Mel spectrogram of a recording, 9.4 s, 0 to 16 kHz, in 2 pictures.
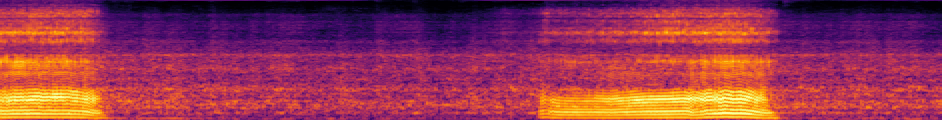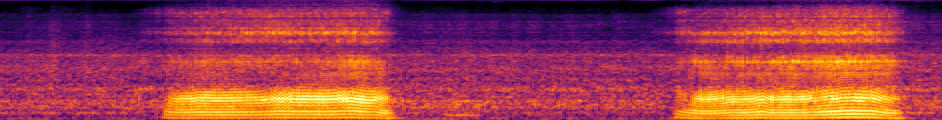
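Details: Adult snoring: loud, harsh, buzzy snores recurring about every 2.5 seconds (roughly 22 per minute), with quieter breathing between them.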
